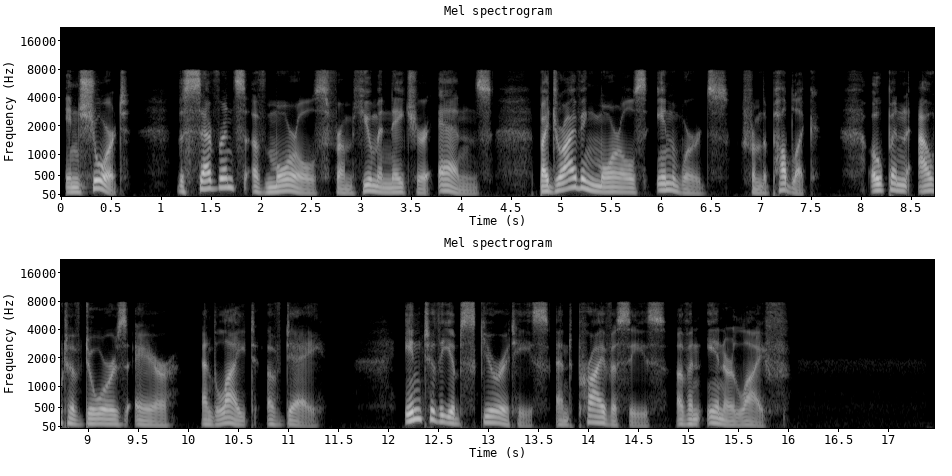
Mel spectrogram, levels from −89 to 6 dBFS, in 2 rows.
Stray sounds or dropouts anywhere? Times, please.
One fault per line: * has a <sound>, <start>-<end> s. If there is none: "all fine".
all fine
